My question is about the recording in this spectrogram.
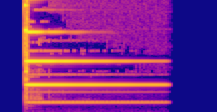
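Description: A single bell-like ding: one sharp strike that rings on at several clear high pitches and fades over about a second and a half before cutting off.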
